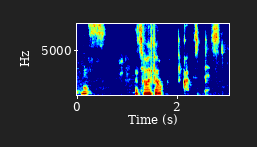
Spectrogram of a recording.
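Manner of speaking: whispered aside. Real, not acted. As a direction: hush it right down to a whisper.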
